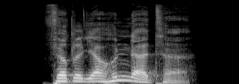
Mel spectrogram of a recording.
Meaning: nominative/accusative/genitive plural of Vierteljahrhundert
- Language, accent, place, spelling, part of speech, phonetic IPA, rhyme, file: German, Germany, Berlin, Vierteljahrhunderte, noun, [fɪʁtl̩jaːɐ̯ˈhʊndɐtə], -ʊndɐtə, De-Vierteljahrhunderte.ogg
